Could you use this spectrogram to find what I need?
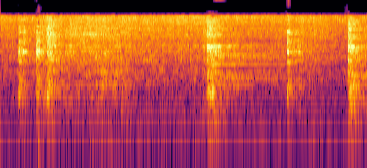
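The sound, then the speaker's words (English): Garlic frying in a pan gives a steady, dense sizzle, broken by several brief scraping stirs. “Make sure not to burn the garlic. Once again, that's the most important thing, is never burning your garlic.”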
